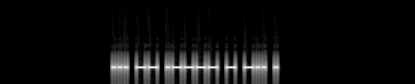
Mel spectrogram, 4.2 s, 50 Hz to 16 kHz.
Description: Morse code, heard as a keyed tone, about 40 wpm, 700 Hz. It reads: SM1TDE
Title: Call Signs Repeated 3x - 40wpm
